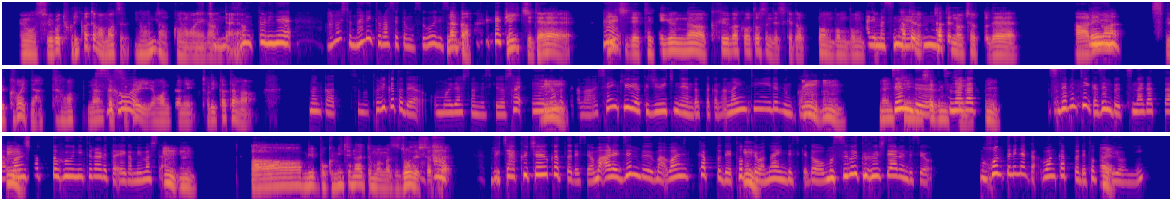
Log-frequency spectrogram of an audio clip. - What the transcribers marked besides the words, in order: chuckle; "ショット" said as "ちょっと"; "セブンティーン" said as "ゼブンティーン"; other background noise
- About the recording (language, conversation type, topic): Japanese, unstructured, 最近観た映画の中で、特に印象に残っている作品は何ですか？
